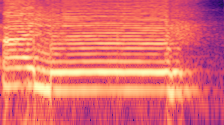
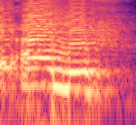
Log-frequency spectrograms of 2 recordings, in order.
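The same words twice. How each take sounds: First: The vowel is drawn out long. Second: The vowel is held for one short beat. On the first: The speaker calls it wrong. "अलिफ ऐसा पढ़ना गलत है" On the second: The speaker calls it right. "बस एक ही हरकत पढ़ा जाएगा"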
